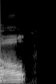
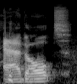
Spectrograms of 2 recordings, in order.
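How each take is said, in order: First: It is said in a standard way. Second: It is said in an Ontario way. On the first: "instead of"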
